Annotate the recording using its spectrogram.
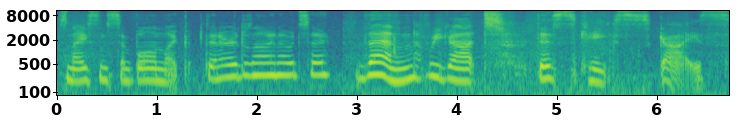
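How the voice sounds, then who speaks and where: A woman speaks with fairly even intonation in a dry sound with no echo, over light background noise. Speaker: lifestyle vlogger. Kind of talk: casual vlog chat, sponsor segment. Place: car. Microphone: phone near.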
